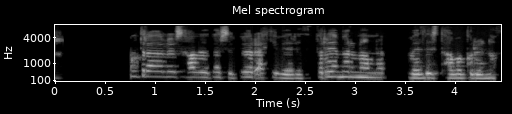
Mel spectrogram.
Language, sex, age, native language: Icelandic, female, 30-39, Icelandic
